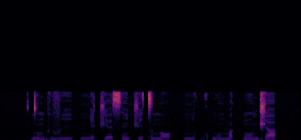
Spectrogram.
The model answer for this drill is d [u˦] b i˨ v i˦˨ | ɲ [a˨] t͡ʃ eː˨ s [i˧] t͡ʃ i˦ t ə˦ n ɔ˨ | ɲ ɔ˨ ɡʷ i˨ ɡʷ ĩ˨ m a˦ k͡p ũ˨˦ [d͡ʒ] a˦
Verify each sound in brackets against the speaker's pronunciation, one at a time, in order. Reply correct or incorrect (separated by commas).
incorrect, correct, incorrect, correct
